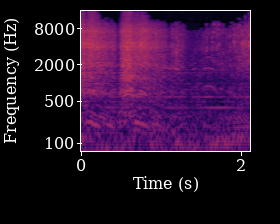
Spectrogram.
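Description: Motorcycle and car engines running in a slow street procession, with voices shouting, under background music.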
